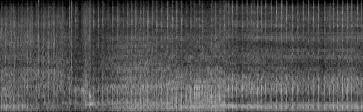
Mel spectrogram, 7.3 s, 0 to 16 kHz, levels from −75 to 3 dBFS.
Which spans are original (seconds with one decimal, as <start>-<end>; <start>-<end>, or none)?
1.5-4.5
